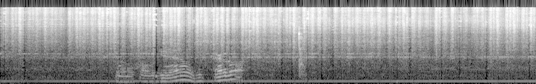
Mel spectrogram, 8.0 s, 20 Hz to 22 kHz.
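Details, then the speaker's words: Pressure canner of potatoes with a weight regulator, heat turned down, during the 40-minute cook. Quick, steady metallic rattle over a faint hum, holding pressure with a good seal. Normal jiggling. "open here on out a little jiggler is gonna maintain the correct pressure we have a good seal because if we didn't"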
